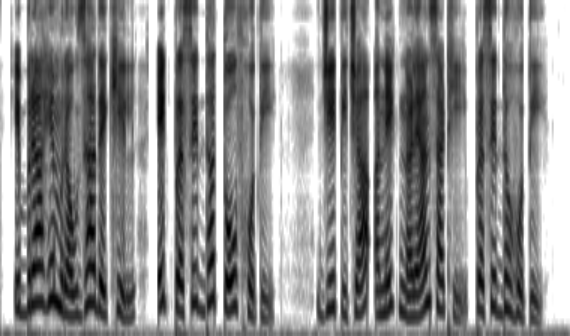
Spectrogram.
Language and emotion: Marathi, neutral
